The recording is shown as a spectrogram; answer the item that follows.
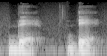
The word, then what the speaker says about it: de: De. Yeah. Now, that could happen, but in Spanish, your D is more like this, the TH in the word the in English.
